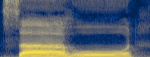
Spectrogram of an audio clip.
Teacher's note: سا کو 2 count stretch کریں گے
